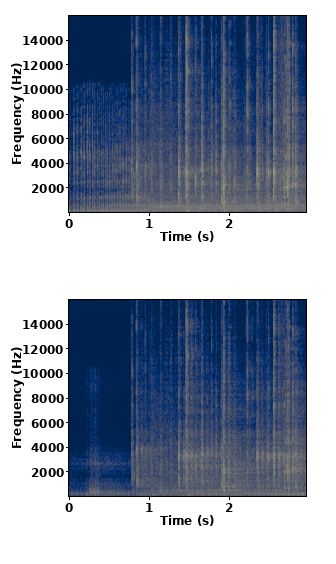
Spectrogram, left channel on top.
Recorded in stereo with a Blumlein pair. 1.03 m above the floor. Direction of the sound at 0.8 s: 20° left.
